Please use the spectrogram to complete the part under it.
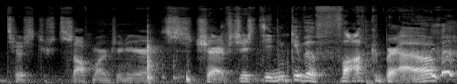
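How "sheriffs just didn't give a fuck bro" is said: put-on smug douchebag bro voice, pitched up. Chatting about school classes, saying a line in a put-on douchebag voice. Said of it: "I had to say it in the douchebag voice".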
